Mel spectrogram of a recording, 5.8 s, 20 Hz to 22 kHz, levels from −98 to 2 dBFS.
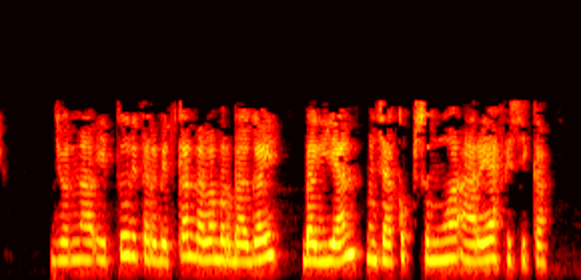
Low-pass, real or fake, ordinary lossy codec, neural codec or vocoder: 7.2 kHz; real; MP3, 24 kbps; none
